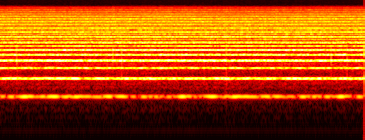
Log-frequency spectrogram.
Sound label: PAD, Dance Mega Synth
